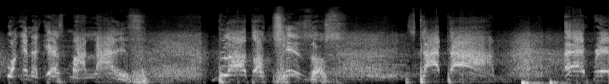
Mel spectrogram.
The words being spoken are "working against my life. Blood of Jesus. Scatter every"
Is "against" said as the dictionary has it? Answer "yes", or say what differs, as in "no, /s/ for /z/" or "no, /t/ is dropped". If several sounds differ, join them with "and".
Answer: yes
